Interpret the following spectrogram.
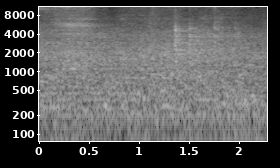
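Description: Steady rumbling background noise of an indoor ice arena, with faint voices.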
